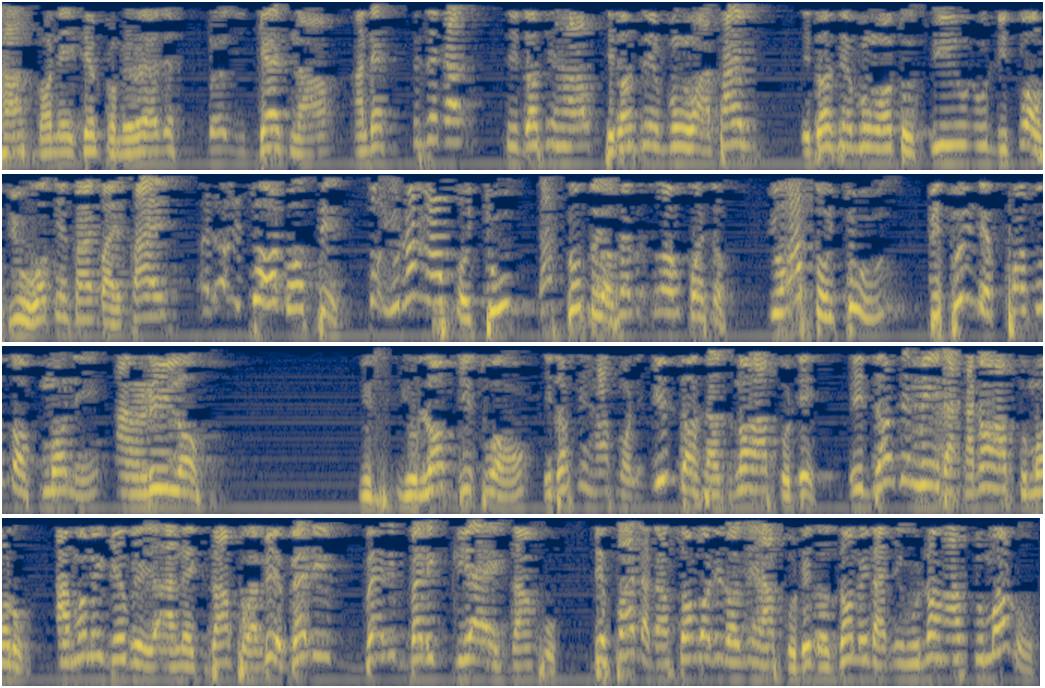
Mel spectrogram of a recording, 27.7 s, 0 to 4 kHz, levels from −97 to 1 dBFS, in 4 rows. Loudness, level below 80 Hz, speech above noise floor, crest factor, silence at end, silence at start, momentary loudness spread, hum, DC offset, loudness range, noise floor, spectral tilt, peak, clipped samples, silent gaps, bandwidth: -19 LUFS; -44 dBFS; 33 dB; 16 dB; 0.05 s; 0 s; 8 LU; none; under 0.1%; 2 LU; -52 dBFS; -10 dB/octave; -2 dBFS; under 0.1%; none; 4 kHz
